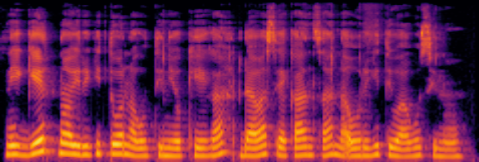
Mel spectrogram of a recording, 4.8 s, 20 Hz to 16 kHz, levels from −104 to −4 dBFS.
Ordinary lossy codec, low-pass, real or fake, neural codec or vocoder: none; 14.4 kHz; real; none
